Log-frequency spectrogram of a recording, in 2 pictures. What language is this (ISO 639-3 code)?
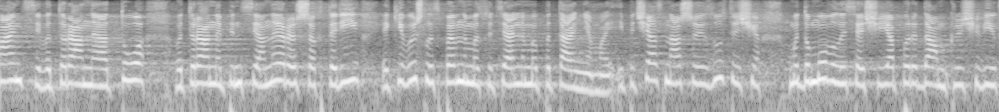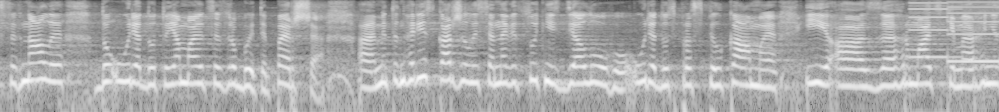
ukr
